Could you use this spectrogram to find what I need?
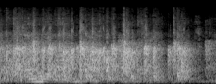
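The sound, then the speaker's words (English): An audience at a Bitcoin event applauds, a dense, steady wash of many hands clapping at once with a bright, crackling texture, loud throughout and tapering slightly at the end. “So everybody give yourself a round of applause here for coming out today.”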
